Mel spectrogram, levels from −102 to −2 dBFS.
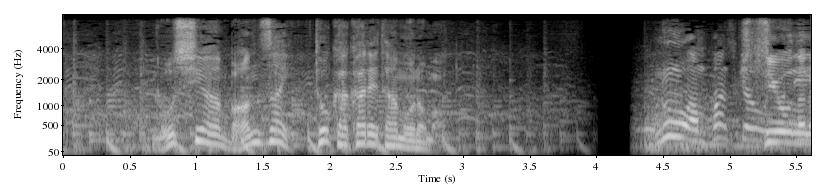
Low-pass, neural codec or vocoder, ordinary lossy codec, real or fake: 7.2 kHz; none; none; real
